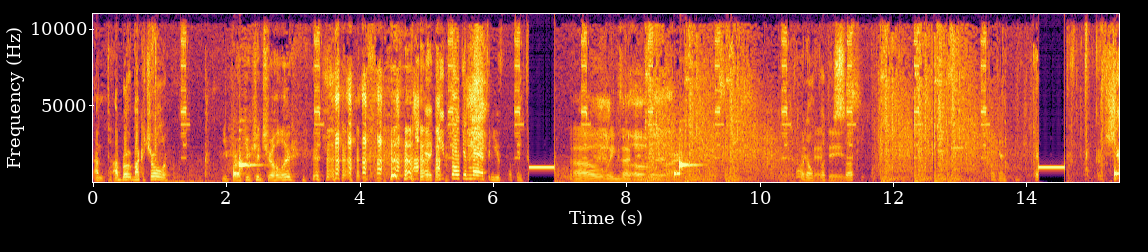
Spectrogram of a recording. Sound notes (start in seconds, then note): 2.9 all laughing; 11.6 gunshots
